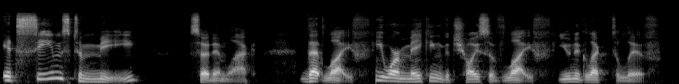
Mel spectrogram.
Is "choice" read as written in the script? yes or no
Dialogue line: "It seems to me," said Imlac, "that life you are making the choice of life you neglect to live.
yes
